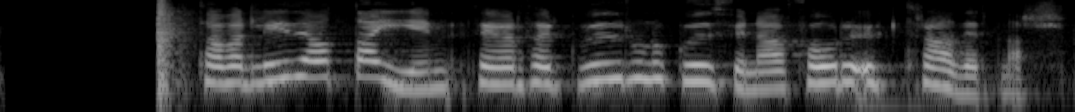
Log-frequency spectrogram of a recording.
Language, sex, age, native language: Icelandic, female, 40-49, Icelandic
